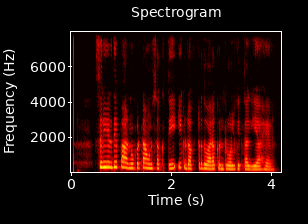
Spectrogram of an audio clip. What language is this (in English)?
Punjabi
